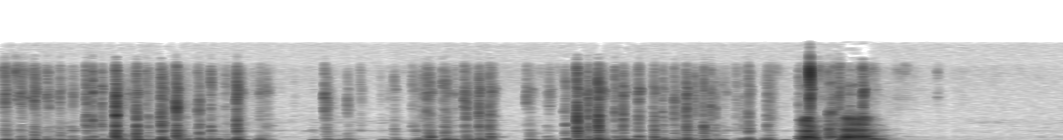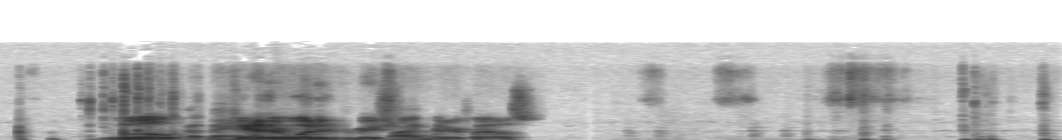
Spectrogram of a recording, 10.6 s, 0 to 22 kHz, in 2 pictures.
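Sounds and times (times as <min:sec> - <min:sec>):
typing on a computer keyboard: 0:00.0 - 0:04.2, 0:09.2 - 0:10.6
speech: 0:04.0 - 0:04.5, 0:05.8 - 0:08.1.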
